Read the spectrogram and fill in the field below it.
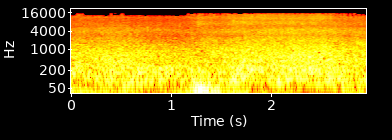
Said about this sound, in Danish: Jeg står ved stranden og stiger ud på havet.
